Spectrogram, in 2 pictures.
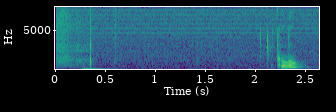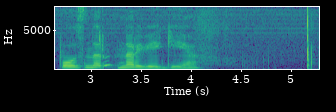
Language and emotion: Russian, neutral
